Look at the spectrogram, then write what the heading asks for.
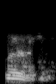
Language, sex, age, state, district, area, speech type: Tamil, male, 18-30, Tamil Nadu, Nagapattinam, rural, conversation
